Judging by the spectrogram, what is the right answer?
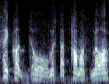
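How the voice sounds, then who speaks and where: A man's voice: mid-range voice, moderate pace, fairly bright tone, close to an everyday voice. An actor playing a courteous, principled hired man in a 1940s radio drama, speaking formally and deferentially in clipped phrases. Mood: solemn, polite. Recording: dull vintage 1940s radio recording.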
